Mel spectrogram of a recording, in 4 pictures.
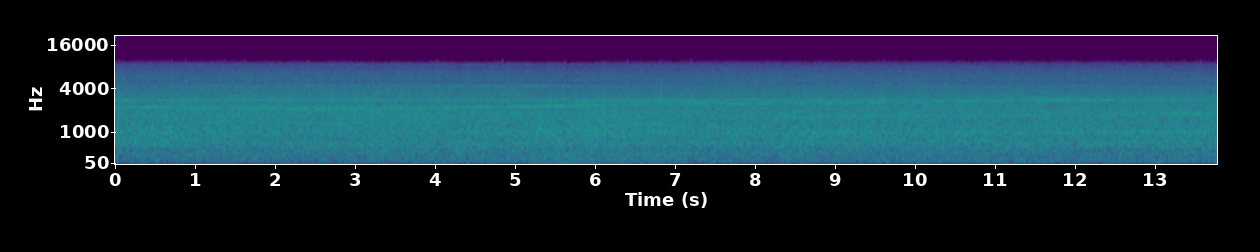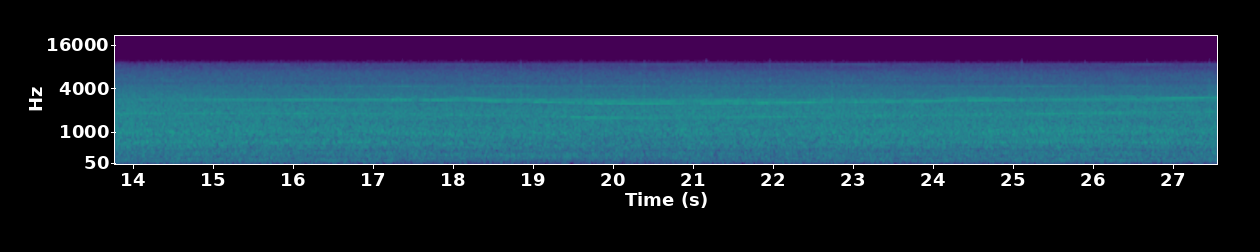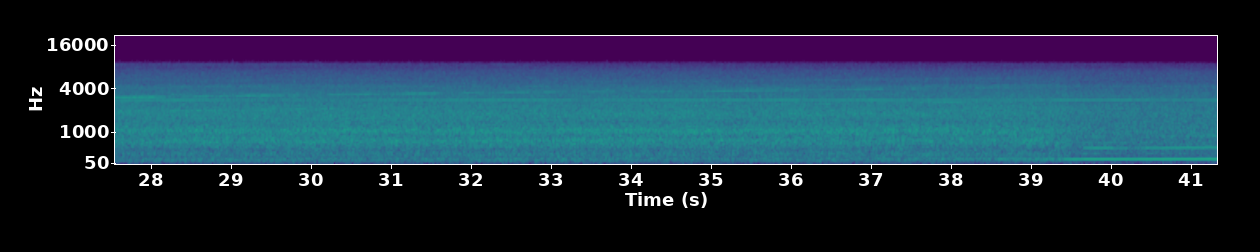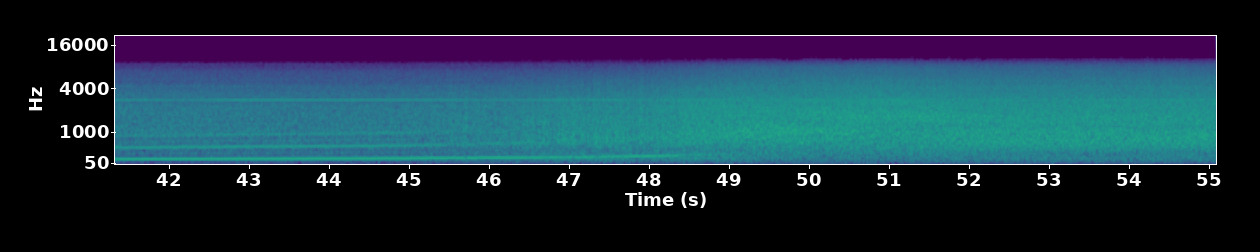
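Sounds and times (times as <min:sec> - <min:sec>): jet engine rushing with whine: 0:00.0 - 0:55.0
broad rushing noise: 0:38.0 - 0:55.0.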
